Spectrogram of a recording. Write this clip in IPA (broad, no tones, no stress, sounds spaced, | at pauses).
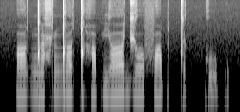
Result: ɑ ŋ͡ǃ ɛ ħ ŋ͡ǃ ʌ ǃʰ ɑ p j ʌː d͡ʒ ʊː f ɑ p tː ə̰ kː ṵ p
